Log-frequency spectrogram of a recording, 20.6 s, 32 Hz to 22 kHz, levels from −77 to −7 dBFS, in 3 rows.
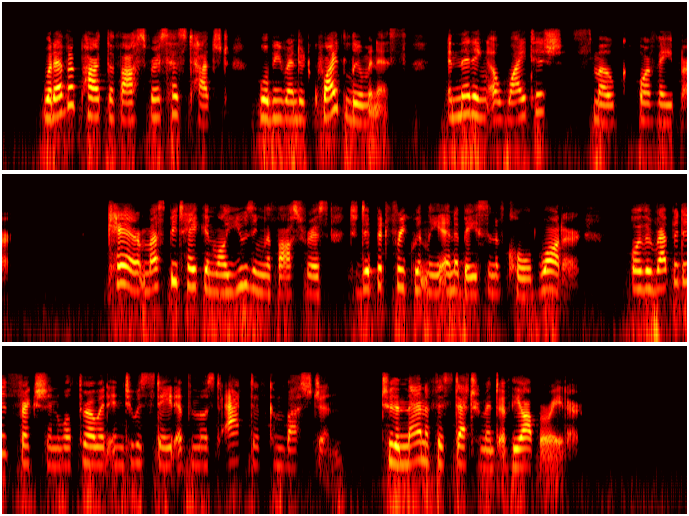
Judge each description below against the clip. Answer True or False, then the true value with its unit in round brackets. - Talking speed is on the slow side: False (165 wpm)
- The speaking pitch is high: True (235 Hz)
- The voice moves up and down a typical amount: True (3.4 semitones)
